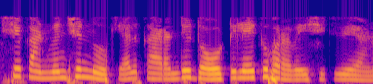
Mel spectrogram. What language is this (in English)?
Malayalam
